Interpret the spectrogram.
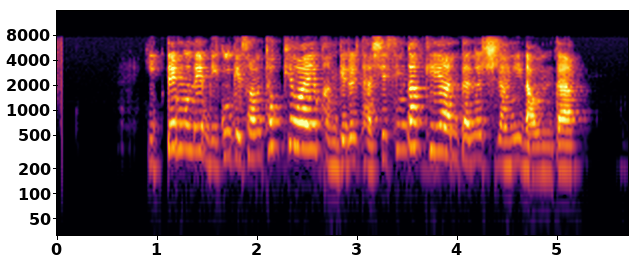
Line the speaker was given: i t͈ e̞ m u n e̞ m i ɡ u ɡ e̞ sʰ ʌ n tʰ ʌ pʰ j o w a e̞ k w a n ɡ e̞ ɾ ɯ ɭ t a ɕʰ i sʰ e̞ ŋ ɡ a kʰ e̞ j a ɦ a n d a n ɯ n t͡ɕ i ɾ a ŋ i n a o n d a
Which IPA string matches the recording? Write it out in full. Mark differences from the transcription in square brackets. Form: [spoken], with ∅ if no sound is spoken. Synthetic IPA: i t͈ e̞ m u n e̞ m i ɡ u ɡ e̞ sʰ ʌ n tʰ ʌ [kʰ] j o w a e̞ k w a n ɡ e̞ ɾ ɯ ɭ t a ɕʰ i sʰ e̞ ŋ ɡ a kʰ e̞ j a ɦ a n d a n ɯ n t͡ɕ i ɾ a ŋ i n a o n d a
